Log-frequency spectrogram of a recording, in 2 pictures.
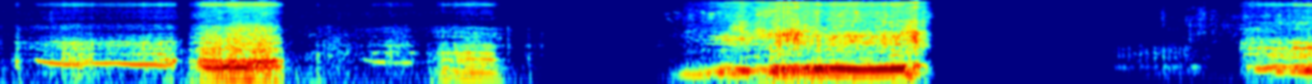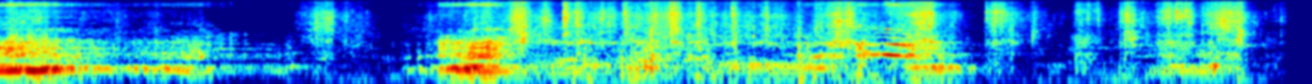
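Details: Rhinoceros producing a run of deep, rough roars and groans of uneven length, some short and gruff, others drawn out and droning, separated by brief pauses.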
